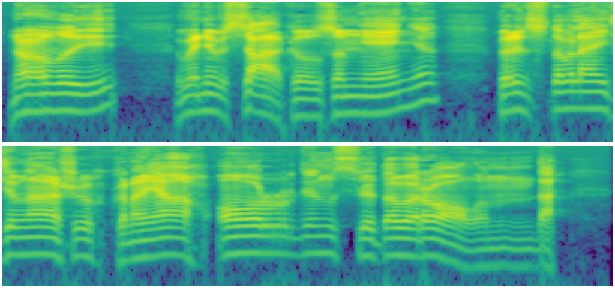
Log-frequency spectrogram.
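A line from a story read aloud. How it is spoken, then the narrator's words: Cat purring. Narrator (Russian): промурлыкал кот да Винчи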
